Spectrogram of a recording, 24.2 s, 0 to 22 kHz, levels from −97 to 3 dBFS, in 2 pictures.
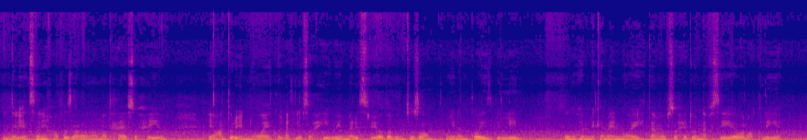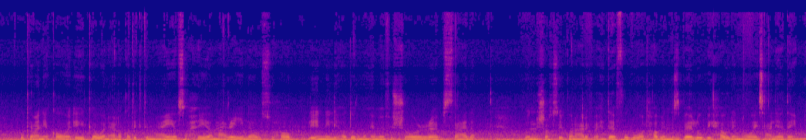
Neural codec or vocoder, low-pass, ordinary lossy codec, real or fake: none; none; none; real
